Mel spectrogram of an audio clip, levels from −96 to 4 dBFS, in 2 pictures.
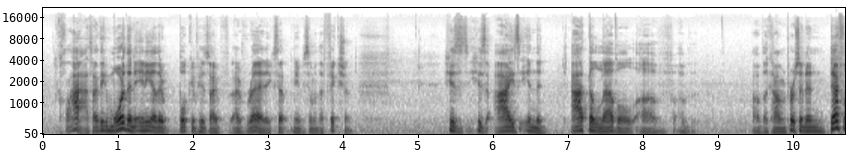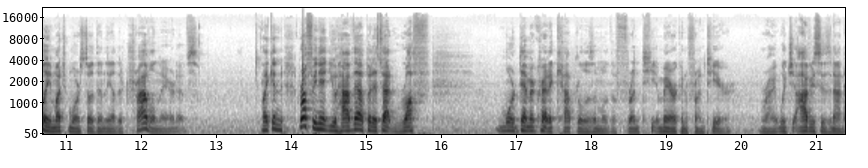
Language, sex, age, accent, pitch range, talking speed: English, male, 40-59, American, 90-120 Hz, 185 wpm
